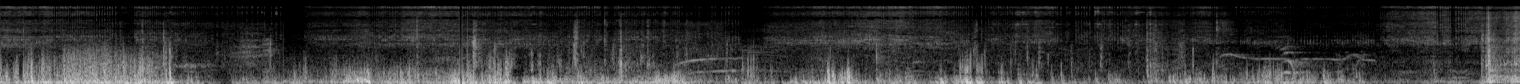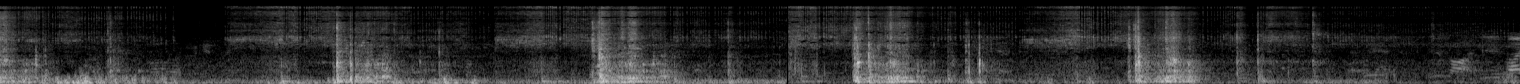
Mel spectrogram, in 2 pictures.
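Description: BMX bike riding on concrete: tyres rolling, with loud rolling and wind noise in the first two seconds. Repeated sharp knocks follow as the bike hops onto, lands on and rides concrete ledges and steps.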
